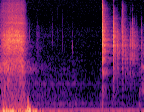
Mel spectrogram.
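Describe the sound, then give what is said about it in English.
A die rolled on a table gives a few quick, sharp clattering clicks as it tumbles and settles, close together and fairly loud against a quiet background. “I'm gonna blow on the dice, on the die.”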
